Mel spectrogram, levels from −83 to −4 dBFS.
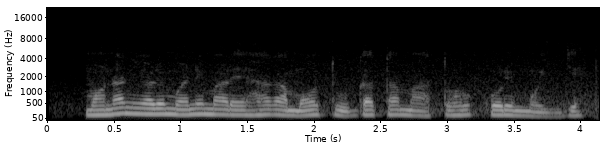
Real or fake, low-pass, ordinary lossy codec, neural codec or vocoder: real; none; none; none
